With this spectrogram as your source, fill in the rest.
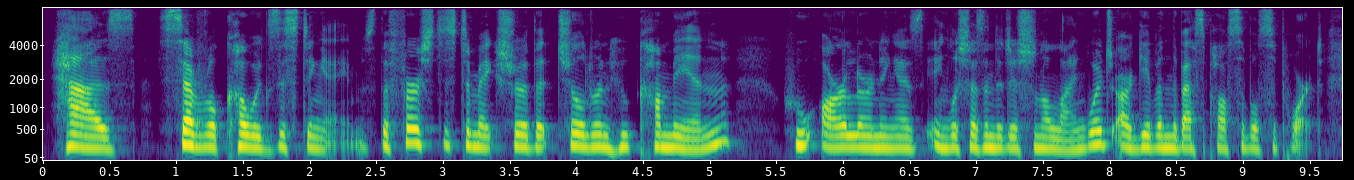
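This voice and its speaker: Interviewed as a language education expert, a woman earnestly lays out her points one by one in measured conversational explanation. Her voice is on the low side with a darkish tone.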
